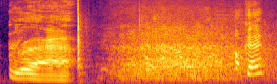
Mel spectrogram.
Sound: laughing

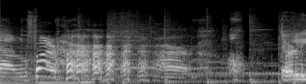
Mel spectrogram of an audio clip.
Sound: laughs

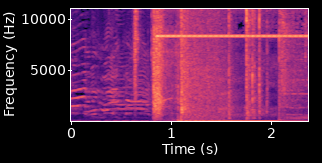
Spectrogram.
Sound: gun shot

